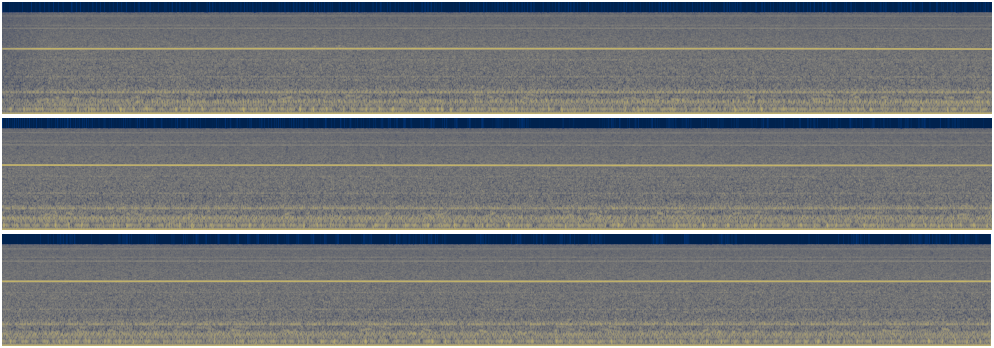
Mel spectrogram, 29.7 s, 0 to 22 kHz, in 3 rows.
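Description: Turbocharged six-cylinder Lycoming 540 engine and propeller of a Cessna T182T Skylane heard inside the cabin, a loud steady drone at cruise power, with a steady high-pitched tone over it.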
